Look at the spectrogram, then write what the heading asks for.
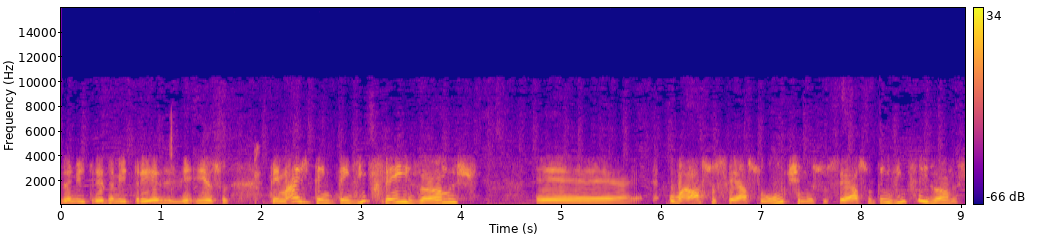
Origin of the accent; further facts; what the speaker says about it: Brazil; nós brasileiros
